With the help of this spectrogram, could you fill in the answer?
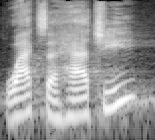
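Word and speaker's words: Waxahachie: on out we have uh John grosel to waxah hatchee I said it right this time uh in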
